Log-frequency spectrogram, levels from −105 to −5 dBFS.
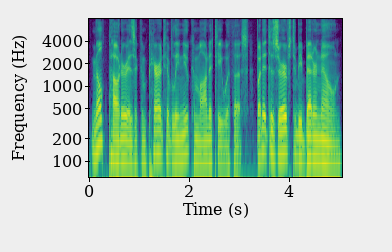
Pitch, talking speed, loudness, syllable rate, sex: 105 Hz, 190 wpm, -19 LUFS, 5.8 syllables/s, male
